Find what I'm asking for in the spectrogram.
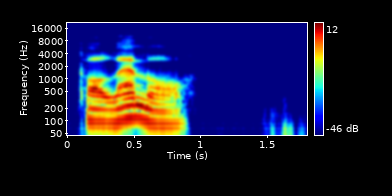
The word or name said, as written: Polemo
